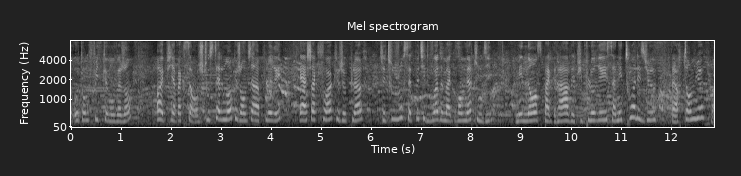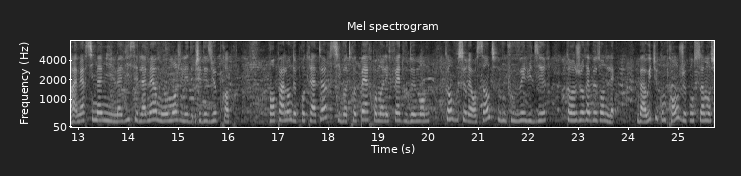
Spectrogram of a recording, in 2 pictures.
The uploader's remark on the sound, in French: en direct depuis le Barbier de Bastille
